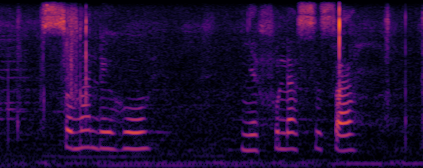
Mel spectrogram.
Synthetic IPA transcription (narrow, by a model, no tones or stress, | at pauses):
sʊmalɪɦʊ | ɲefulasɪsa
